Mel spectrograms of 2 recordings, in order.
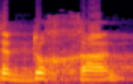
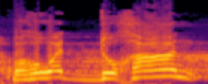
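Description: First: الدخان said "ad-dukhkhān", with a held kh; wrong doubled khā. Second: الدخان said slowly as "ad-dukhān", single kh; light khā. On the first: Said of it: "وليس الدخان". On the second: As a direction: keep the khā short in الدخان. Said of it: "بتخفيف الخاء". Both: Shown as a demonstration.

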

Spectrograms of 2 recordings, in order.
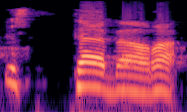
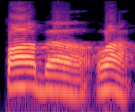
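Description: First: Slow, drawn out. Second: Said in the usual way. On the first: Shown as a demonstration. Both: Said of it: "أصل الطاء هذه تاء".

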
